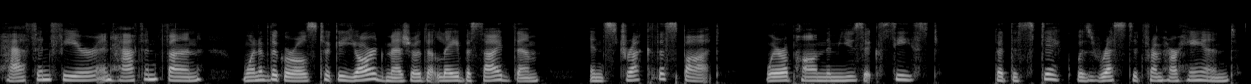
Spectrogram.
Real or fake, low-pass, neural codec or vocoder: real; 7.2 kHz; none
